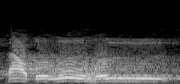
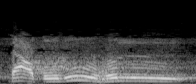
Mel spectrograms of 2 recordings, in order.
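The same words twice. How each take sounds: First: تعضلوهن with a dark, thick ل after ض; wrongly heavy lam. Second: Said in the usual way. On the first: Shown as a demonstration. Teacher warning against an error, heavy ل in تعضلوهن. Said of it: "ولا تقل". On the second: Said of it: "قل".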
